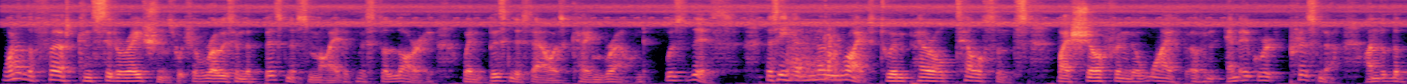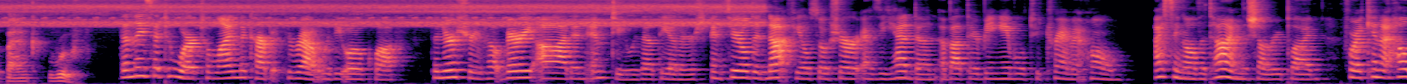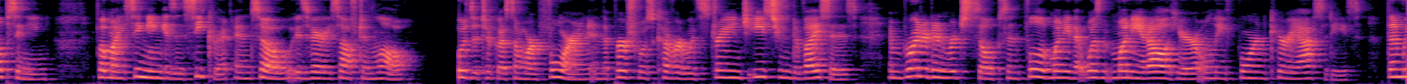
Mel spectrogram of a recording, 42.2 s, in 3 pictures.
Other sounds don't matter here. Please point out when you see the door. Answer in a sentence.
You can hear the door from 7.8 to 8.7 s.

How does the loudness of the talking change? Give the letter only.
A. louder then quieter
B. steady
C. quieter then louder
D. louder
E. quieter
B.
